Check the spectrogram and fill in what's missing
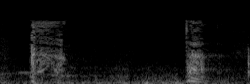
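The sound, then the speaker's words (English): A voice imitates Moses's nervous gulp: two short, throaty bursts about a second and a half apart, each fairly loud against a quiet background, with no talking. “Now, I don't know, but I think if I'd have been there, I might have heard Moses gulp.”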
